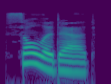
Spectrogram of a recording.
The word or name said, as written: soledad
